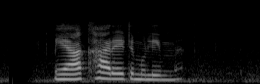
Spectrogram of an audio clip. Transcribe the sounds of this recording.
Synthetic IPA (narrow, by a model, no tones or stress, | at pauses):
meːaːkʰaːɾejəʈəmulimːə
